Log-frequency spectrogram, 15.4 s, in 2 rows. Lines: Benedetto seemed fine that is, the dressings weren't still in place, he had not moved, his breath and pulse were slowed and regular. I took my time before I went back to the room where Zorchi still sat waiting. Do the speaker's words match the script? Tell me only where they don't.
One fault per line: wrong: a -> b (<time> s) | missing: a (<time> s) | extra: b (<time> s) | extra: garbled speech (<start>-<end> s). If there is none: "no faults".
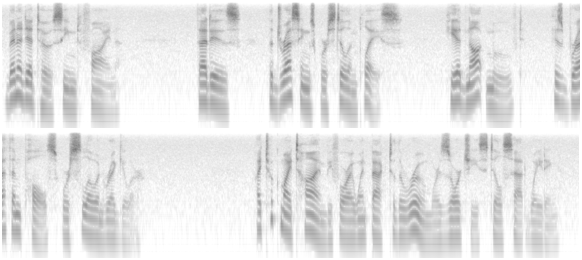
wrong: weren't -> were (4.2 s)
wrong: slowed -> slow (8.6 s)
